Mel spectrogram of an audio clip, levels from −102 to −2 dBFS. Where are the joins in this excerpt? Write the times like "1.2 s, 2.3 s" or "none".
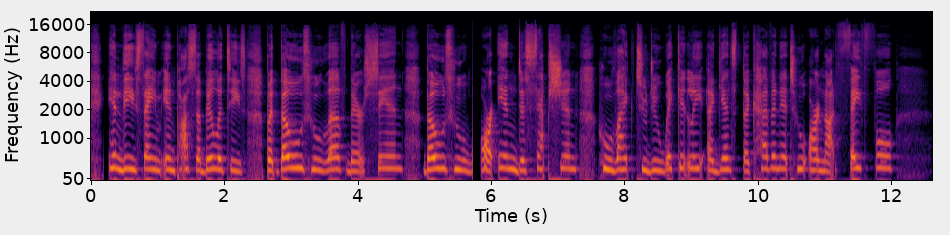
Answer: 7.6 s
